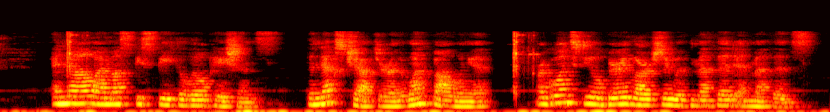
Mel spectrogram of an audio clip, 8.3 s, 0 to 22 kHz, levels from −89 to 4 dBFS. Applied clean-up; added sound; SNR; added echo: neural separator model SepFormer DNS4.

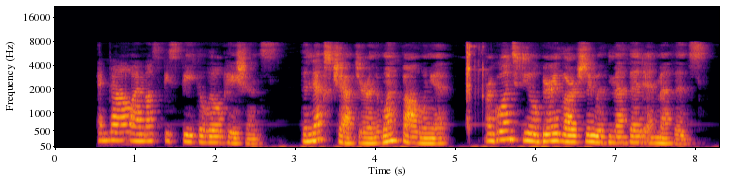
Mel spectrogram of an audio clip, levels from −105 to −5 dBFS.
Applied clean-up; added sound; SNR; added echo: neural mask model DeepFilterNet 3.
